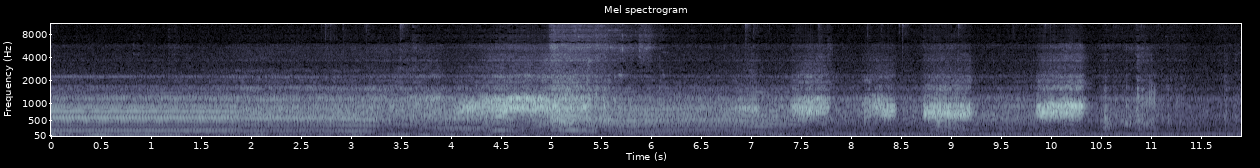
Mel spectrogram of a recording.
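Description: A car engine roars through small loudspeakers.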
